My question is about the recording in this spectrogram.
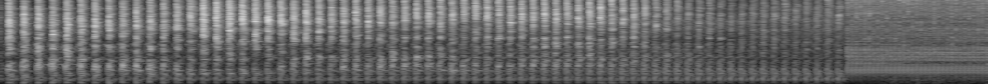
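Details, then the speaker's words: Barn-find dumper, first start with no exhaust fitted: very loud, sharp single-cylinder beats slowing steadily; very smoky, idle revs very high, running rough; cause not confirmed. "I definitely need to get that exhaust on that was absolutely Bonkers loud"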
